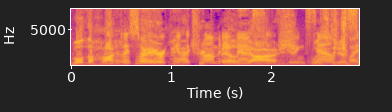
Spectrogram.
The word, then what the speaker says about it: Elias: I mispronounced Joey Elias's name. – What did you say? – Eli. – Elias? – Elias. – Elias, yeah.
